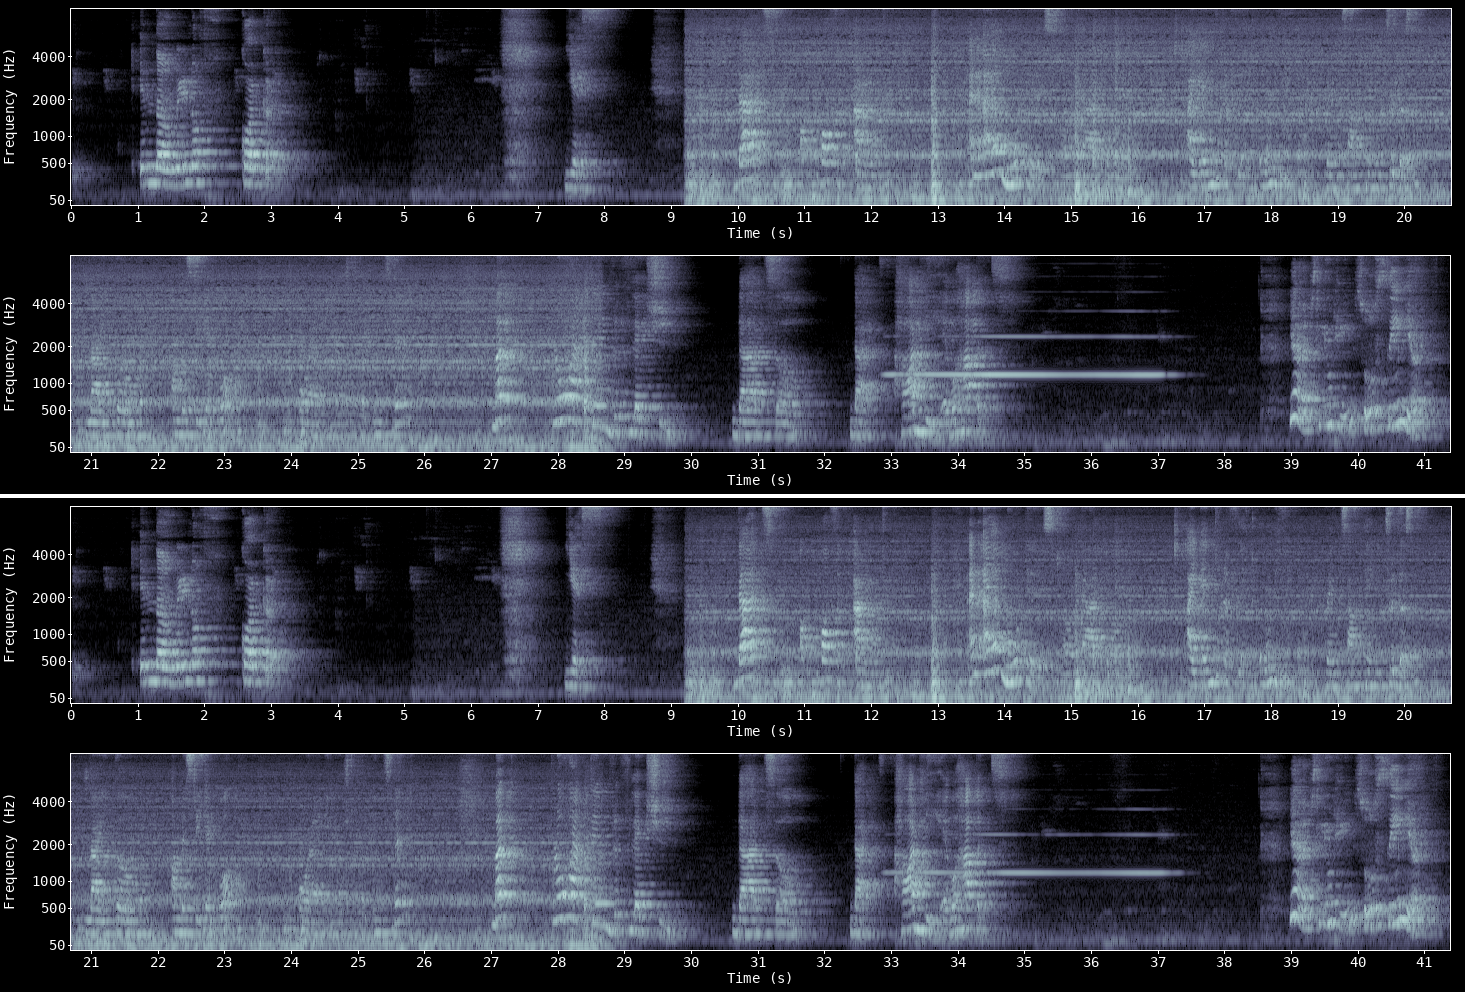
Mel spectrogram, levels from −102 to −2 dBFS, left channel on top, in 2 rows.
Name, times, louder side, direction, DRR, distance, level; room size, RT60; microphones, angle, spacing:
voice 1, 1.0-2.1 2.6-3.1 38.5-41.0, equal, ahead, -2 dB, 4.2 m, -32 dB
voice 2, 6.4-6.8 7.4-7.8 8.7-8.9 9.9-10.6 10.9-12.3 13.2-16.0 16.5-18.3 18.8-20.3 20.9-21.8 22.2-23.2 24.1-25.8 26.5-27.4 27.9-29.8 30.6-31.6 32.4-32.7 33.0-34.8, right 2 dB, 25° right, -2 dB, 2.8 m, -33 dB
sound 1, 9.2-28.7, left 2 dB, 35° left, 1.3 m, -37 dB
Wind instrument woodwind instrument, 32.8-37.1, left 8 dB, 80° left, 3.3 m, -39 dB
29.5 x 19.5 x 5.1 m, 1.1 s
head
